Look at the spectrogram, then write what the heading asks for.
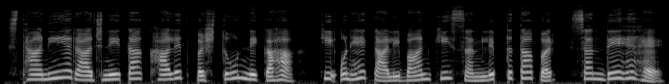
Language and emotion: Hindi, neutral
